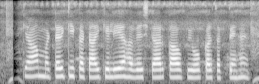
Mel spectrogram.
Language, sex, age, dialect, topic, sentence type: Hindi, female, 18-24, Awadhi Bundeli, agriculture, question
